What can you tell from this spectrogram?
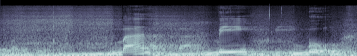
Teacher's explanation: Berarti bi itu menyentuhkan dua bibir.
